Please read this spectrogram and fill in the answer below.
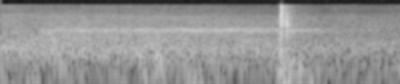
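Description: Steady street traffic noise, with one sharp knock a little past halfway through and a faint high tone until just after it.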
